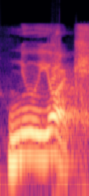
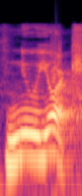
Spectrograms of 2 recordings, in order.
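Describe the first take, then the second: The two takes are said the same way.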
